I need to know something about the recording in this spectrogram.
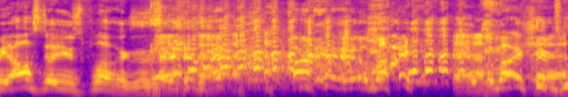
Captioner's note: Chanel and audience laughing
